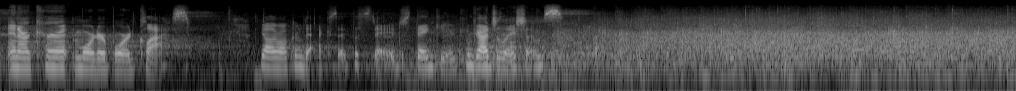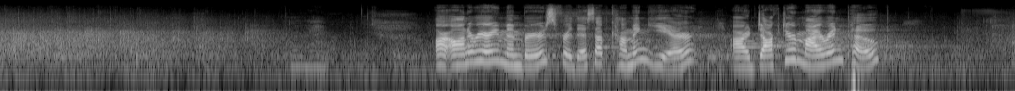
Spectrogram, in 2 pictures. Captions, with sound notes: in our current Mortar Board class. You all are welcome to exit the stage. Thank you, congratulations. (audience applauding) All right, our honorary members for this upcoming year are Dr. Myron Pope.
